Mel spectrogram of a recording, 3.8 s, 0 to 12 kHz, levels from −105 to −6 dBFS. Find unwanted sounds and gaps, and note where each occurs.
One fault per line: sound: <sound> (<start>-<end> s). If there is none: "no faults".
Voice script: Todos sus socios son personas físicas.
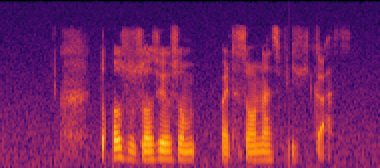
sound: dropout (1.0-1.1 s)
sound: dropout (2.9-2.9 s)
